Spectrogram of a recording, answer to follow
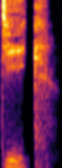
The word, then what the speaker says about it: DIC: It's Deke is how it's pronounced.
